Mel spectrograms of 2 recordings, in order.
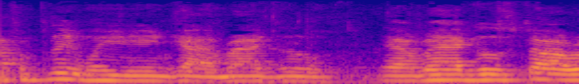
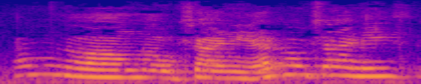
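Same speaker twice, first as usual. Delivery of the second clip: high, fast playful protest; excited protest; 10 semitones higher, 3 dB louder than usual. Real, not acted. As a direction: insist on it, half joking. Playful argument about speaking Chinese.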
